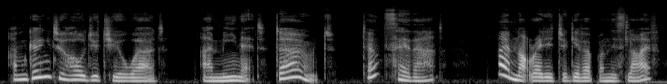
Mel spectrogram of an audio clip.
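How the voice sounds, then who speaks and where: An actress playing a gentle, wistful young bard in a video game, speaking in a measured, tender way. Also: female voice, lowish voice, dry recording, clean studio sound. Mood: tender, earnest. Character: gentle romantic young female bard adventurer, wistful but resilient. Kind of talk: video game character dialogue.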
